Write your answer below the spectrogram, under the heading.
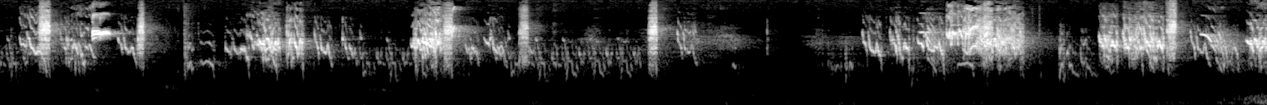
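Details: Happy budgerigar producing rapid chattering warbles in bursts, raspy and squeaky notes mixed with sharp clicks, a quieter stretch in the middle before lively chatter resumes.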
